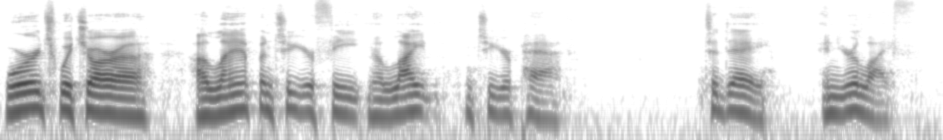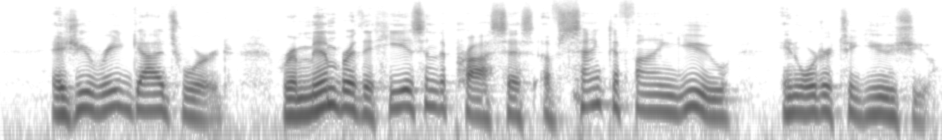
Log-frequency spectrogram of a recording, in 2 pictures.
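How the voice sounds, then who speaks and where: A man's voice: medium pitch, unhurried, a little mellow. Guy preaching a sermon, earnest, leans hard on his lists. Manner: earnest, building emphasis in lists.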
